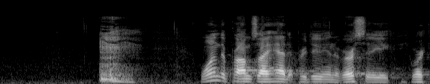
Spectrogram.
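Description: An older man speaks clearly through a microphone, lecturing with animation.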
